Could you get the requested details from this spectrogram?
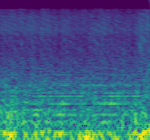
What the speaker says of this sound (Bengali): এখন তো অনেক ঝড় বৃষ্টি হচ্ছে, তাড়াতাড়ি গিয়ে কবুতরকে উদ্ধার করতে হবে।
